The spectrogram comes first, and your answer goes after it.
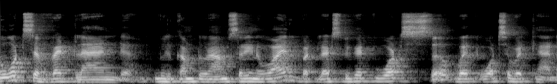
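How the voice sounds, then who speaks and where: Audible room echo surrounds a man whose fairly high-pitched voice shows ordinary pitch variation. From South India, Telangana. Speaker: exam prep teacher. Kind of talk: lecture. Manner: hesitant, many fillers.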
